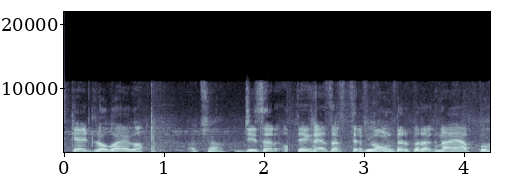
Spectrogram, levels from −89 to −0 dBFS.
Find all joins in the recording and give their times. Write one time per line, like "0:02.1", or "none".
0:02.1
